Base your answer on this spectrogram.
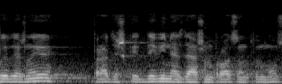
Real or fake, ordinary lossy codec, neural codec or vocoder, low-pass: real; MP3, 48 kbps; none; 10.8 kHz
